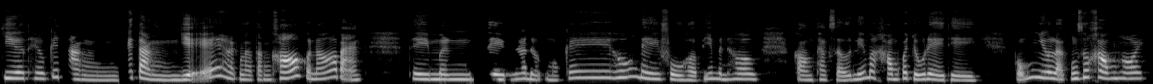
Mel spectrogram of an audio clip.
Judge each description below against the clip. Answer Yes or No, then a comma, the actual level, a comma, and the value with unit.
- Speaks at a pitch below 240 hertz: No, high, 245 Hz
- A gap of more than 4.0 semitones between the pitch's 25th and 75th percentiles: Yes, average, 4.7 semitones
